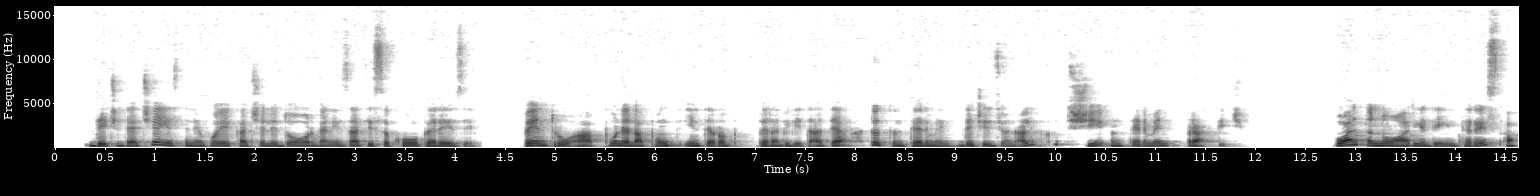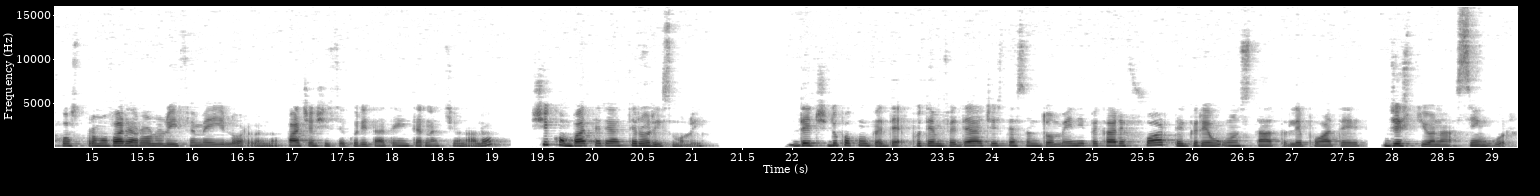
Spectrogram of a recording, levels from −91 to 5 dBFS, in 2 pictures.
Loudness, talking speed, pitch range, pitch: -21 LUFS, 130 wpm, 180-225 Hz, 200 Hz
